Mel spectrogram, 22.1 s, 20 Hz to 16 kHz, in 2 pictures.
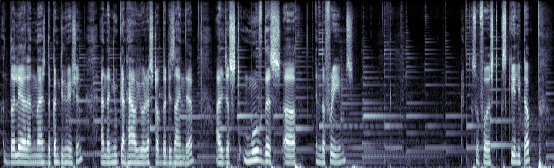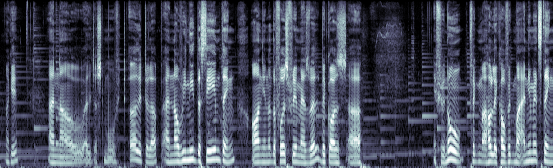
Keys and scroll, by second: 3.1 super+c, 5.4 super+x, 7.3 super+v, 13.4 Up, 13.6 Up, 17.5 super+c.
